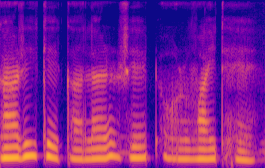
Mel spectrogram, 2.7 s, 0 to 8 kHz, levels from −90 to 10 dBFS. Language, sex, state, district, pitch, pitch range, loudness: Hindi, female, Arunachal Pradesh, Papum Pare, 180 Hz, 170-195 Hz, -18 LUFS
